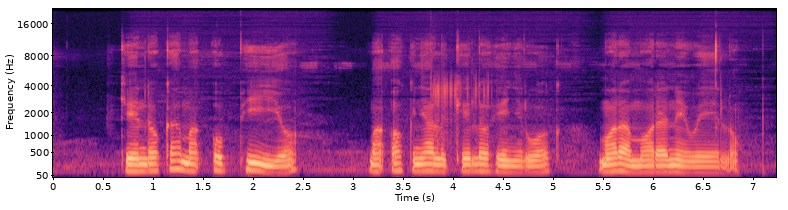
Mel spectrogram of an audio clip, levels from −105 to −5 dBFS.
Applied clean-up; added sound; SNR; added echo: none; Fart; 17 dB; none.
